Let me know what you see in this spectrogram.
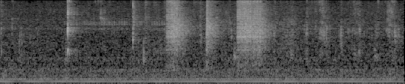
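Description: Chewing a mouthful of Philly cheesesteak sandwich: a few soft, wet mouth sounds over a steady low hum.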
